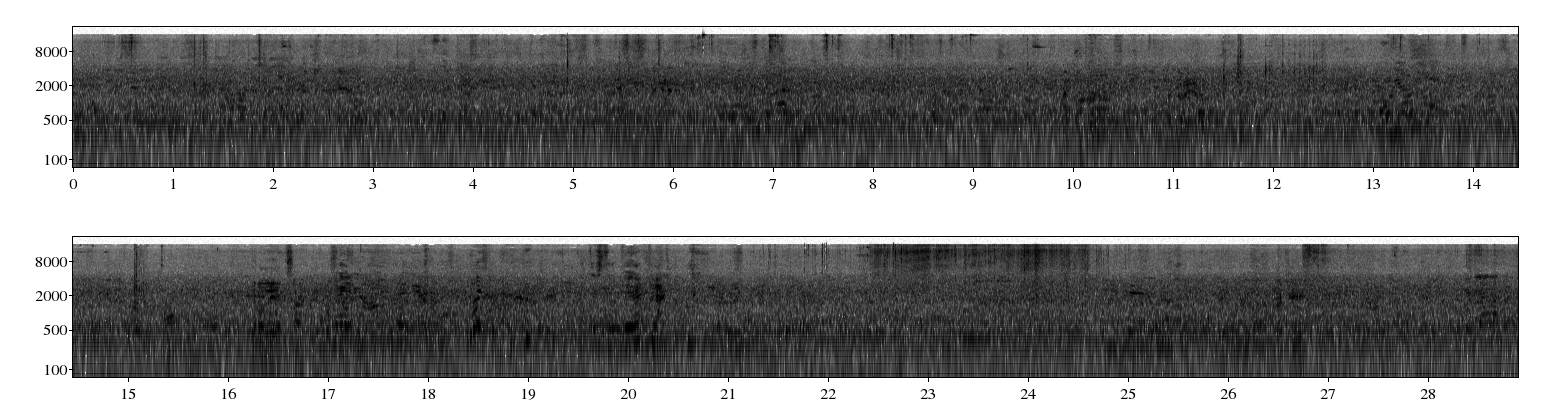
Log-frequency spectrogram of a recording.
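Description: Many people chatter at once in a large, busy hall.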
